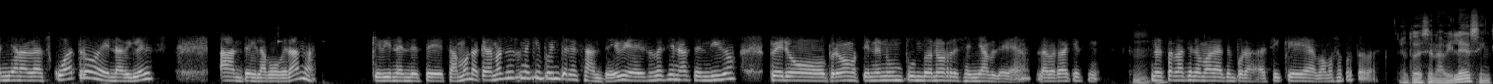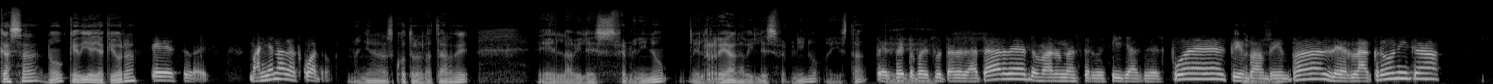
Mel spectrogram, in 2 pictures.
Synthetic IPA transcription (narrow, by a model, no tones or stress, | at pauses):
aɲãnaːlaskwat̪ɾo̞e̞nːaβ̞ile̞sant̪e̞laβo̞β̞e̞ðana | ke̞βje̞ne̞nd̪e̞zðe̞samo̞ɾakeaðe̞mas̬e̞sune̞kipoint̪eɾe̞sant̪e̞eesre̞θjenasθe̞nd̪ið̞o̞pe̞ɾo̞pe̞ɾoamo̞st̪jenẽ̞numpunt̪o̞no̞re̞se̞ɲaβ̞le̞ḛlaβ̞e̞ɾðakes | noest̪anaθjend̪oallat̪e̞mpo̞ɾaða̰ːsike̞βamo̞sapo̞ɾt̪o̞ða̰sḛ̃nt̪onθesenaβ̞ileseŋkasano̞ke̞ðiajake̞o̞ɾae̞soḛs | mãɲãnaːlaskwat̪ɾo̞̰mãɲanaːlaskwat̪ɾoðe̞lat̪aɾð̞e̞ | ḛla̰βḭle̞sfe̞mḛ̃nĩnoḛlrealaβilesfe̞mẽnĩnoʔaḭe̞st̪ape̞ɾfek̚t̪opað̞isfɾut̪aɾðelat̪aɾðe̞t̪o̞maɾunasθe̞ɾβe̞θiʎazðe̞spwespimpampimpanle̞eɾlakɾo̞nika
